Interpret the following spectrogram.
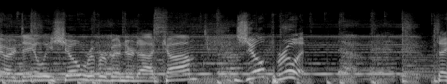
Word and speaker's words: Pruitt: Jill Pruitt.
